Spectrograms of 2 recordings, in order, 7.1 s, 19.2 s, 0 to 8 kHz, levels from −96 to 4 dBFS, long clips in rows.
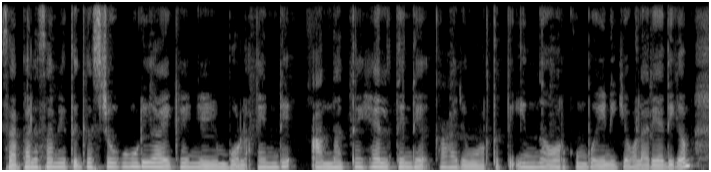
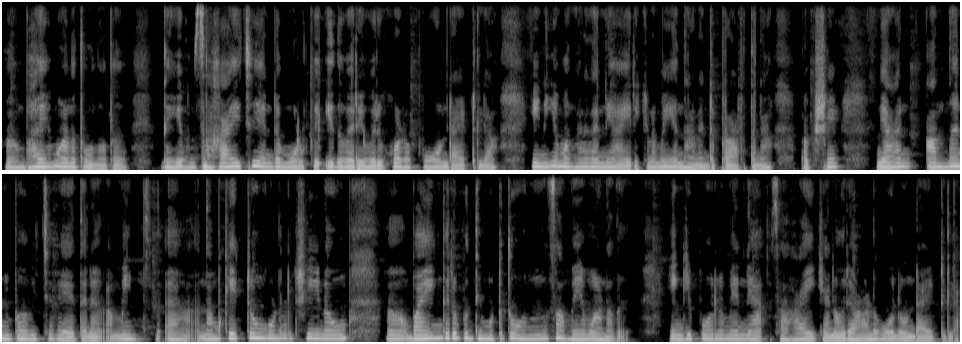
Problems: low volume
